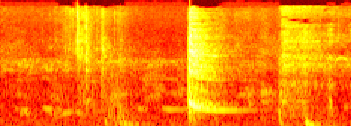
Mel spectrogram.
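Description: A Pringles can strikes a person's head with a single loud hollow hit that rings with a tone falling quickly in pitch and then holding, like an electronic drum. Laughter starts right at the end.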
